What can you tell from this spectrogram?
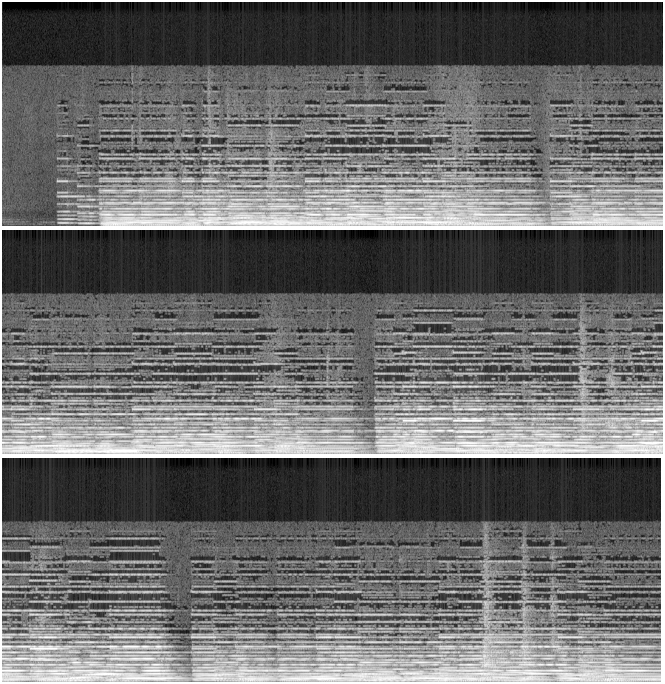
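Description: Church organ playing held chords. It starts about a second in, with short breaks between phrases.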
